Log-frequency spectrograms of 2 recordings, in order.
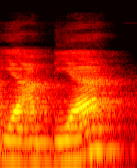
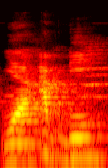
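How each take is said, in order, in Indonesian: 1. Kata ini berakhir dengan suku kata iya. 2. Kata ini berakhir dengan i pendek. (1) "menetapkan ya mutakalim dibaca fathah" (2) "membuang ya mutakallim"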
